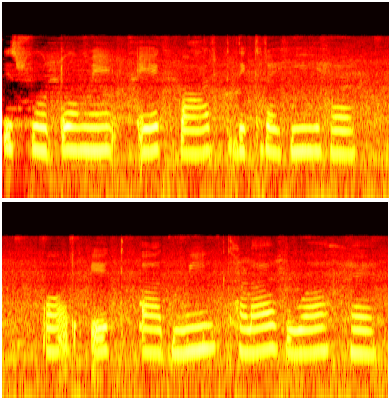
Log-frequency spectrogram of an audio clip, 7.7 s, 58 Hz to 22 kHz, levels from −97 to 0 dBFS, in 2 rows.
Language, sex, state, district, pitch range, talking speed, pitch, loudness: Hindi, female, Uttar Pradesh, Lucknow, 230-255 Hz, 100 wpm, 245 Hz, -16 LUFS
